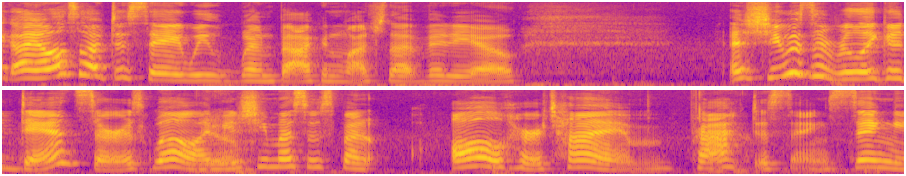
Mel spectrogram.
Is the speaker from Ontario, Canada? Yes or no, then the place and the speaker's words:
yes; Ottawa, Ontario, Canada; Yeah, that was a big hit when I was growing up in Ottawa.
